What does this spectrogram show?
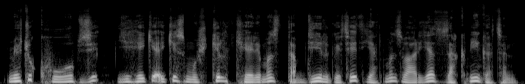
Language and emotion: Kashmiri, fearful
